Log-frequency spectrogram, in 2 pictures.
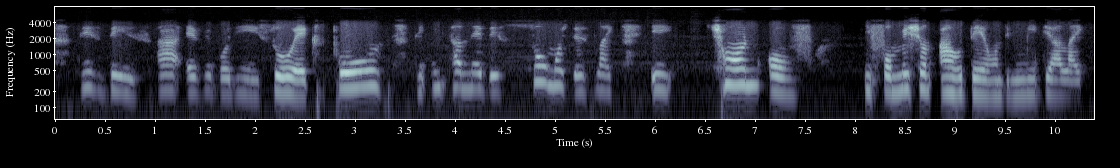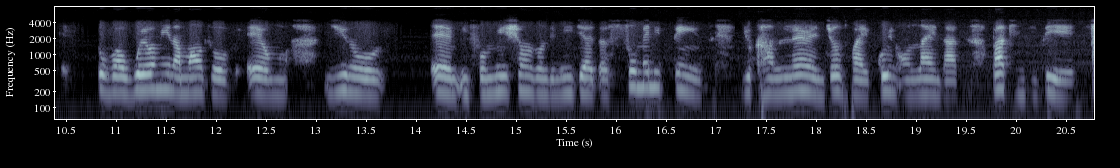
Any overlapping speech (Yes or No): No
